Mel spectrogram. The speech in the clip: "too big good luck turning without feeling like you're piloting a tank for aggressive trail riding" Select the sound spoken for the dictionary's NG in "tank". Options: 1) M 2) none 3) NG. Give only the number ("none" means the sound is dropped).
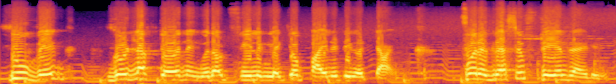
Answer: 3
